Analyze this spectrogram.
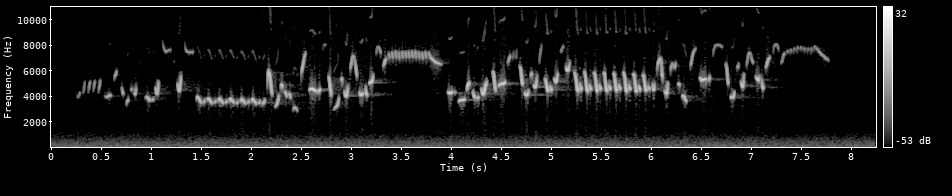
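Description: bird, wren singing

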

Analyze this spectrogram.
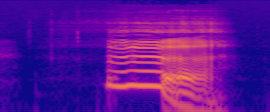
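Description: human body sound, yawn

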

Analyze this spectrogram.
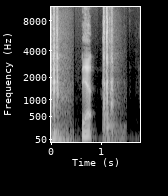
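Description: tool, camera shutter clicking

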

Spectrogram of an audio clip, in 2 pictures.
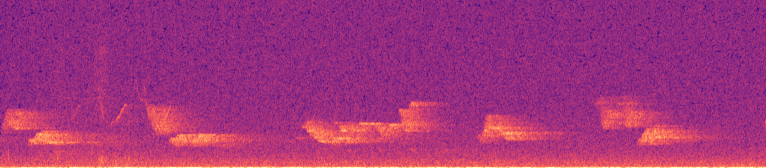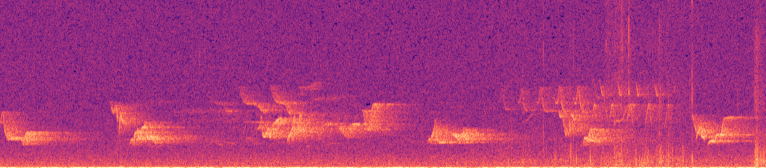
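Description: bird, pine warbler singing

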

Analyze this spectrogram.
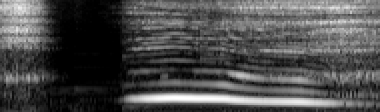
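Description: human body sound, yawning

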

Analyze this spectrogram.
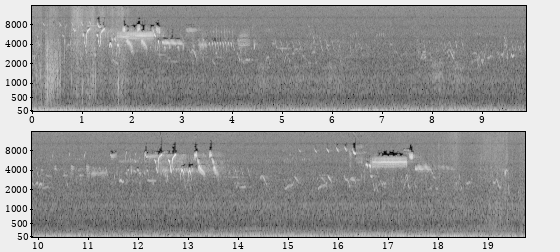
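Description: bird, savannah sparrows calling

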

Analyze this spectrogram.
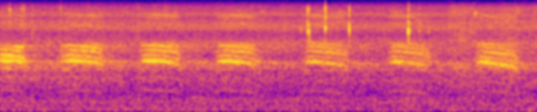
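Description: bird, raven calling

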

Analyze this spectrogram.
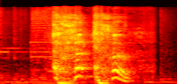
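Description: human body sound, a person coughing

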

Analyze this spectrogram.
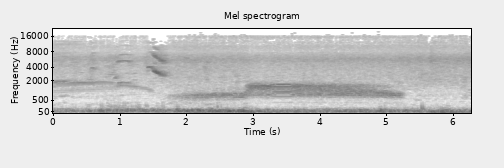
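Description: bird, capuchinbird call

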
